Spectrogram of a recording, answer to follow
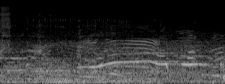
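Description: Voices shouting and calling across a football pitch, with one long drawn-out call in the middle, over a steady low rumble.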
